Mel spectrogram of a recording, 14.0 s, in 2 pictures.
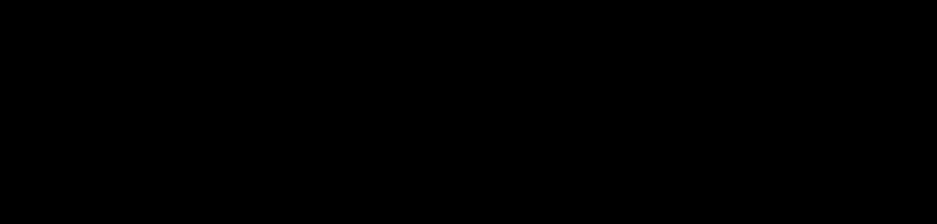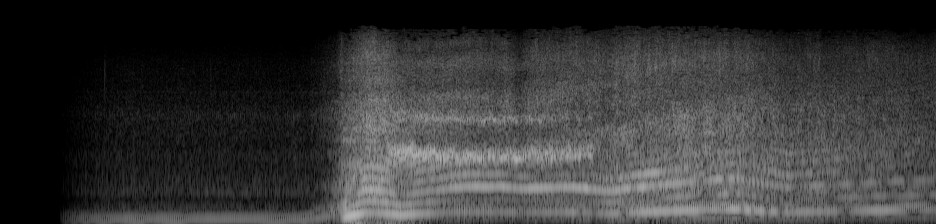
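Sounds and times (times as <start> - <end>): car engine idling and revving: 7.5 - 14.0.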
